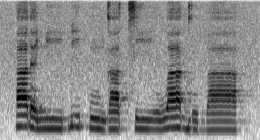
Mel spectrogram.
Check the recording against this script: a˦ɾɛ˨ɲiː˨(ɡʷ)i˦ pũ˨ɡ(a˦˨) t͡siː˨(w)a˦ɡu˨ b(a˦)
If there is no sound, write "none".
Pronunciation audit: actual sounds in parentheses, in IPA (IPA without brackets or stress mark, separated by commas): ɓ, a˨, w, a˦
